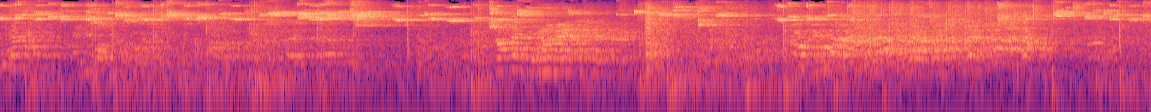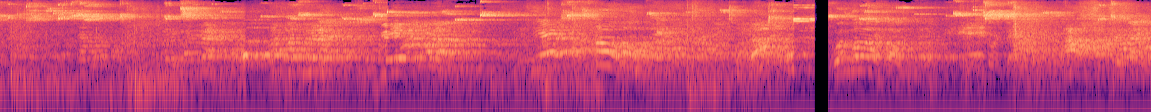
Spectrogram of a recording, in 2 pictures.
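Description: Basketball being dribbled on a hardwood gym floor during play, with players' voices calling out, echoing around the hall. The sound cuts out for a split second about three-quarters of the way through.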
